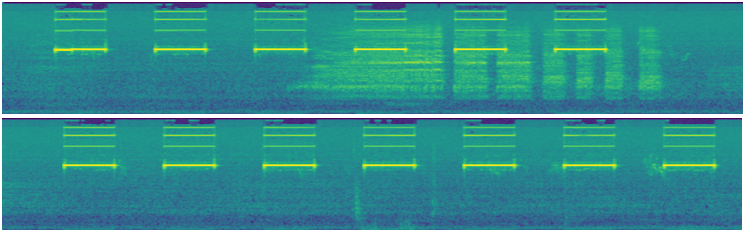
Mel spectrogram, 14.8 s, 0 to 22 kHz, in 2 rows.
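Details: 1987 Ford F-150 inline-six that ran rough after warm-up on a cold morning, code reader beeping stored codes: steady high beeps about one per second, pauses between groups, handling noise; flashing trouble codes.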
